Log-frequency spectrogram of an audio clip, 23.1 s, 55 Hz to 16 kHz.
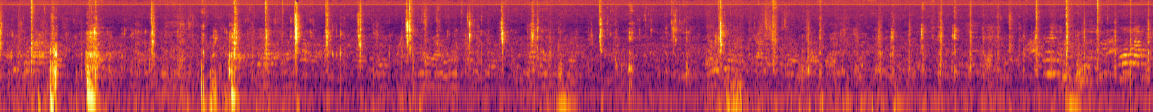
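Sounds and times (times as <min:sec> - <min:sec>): chewing crispy fried food: 0:00.0 - 0:23.0.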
